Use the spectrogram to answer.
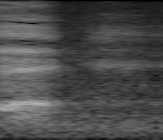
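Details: Child with croup: a single harsh, high-pitched, whistling breath, the stridor of croup.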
